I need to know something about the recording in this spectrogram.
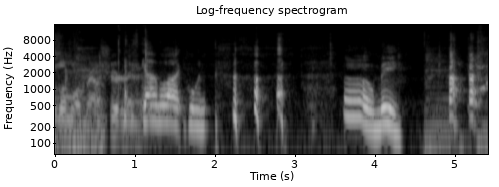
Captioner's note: chuckles; chuckles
